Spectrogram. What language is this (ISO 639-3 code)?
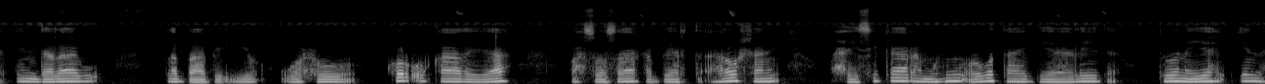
som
